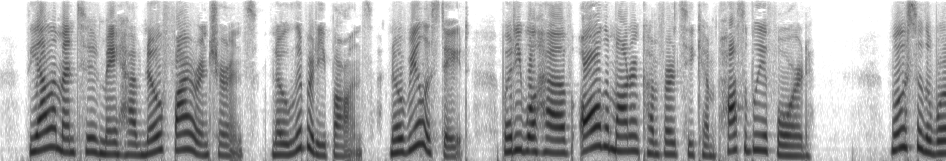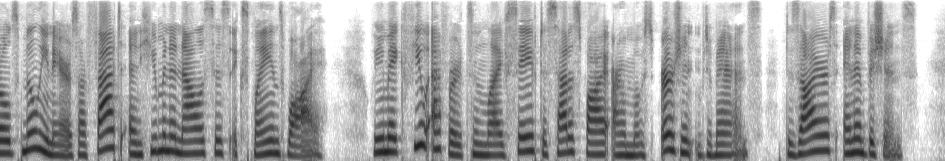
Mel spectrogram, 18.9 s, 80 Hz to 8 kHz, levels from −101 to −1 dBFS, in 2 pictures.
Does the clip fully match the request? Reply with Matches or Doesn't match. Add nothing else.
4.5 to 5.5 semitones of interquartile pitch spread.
Matches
